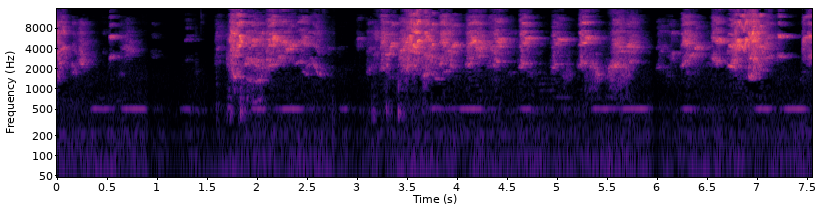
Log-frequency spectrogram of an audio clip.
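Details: Two pet lovebirds calling with dense bursts of harsh, high screeching squawks that come in clusters, with a short pause near the start and a steady low electrical hum behind.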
